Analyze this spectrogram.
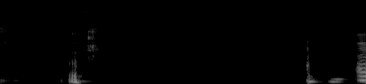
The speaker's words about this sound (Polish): I generalnie mnie zacięło, wybaczcie.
